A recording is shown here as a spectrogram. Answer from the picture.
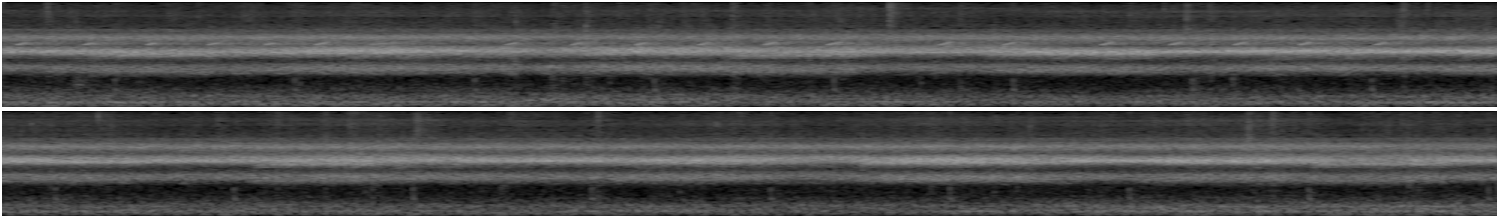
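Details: Thousands of frogs singing in rain, a dense layered chorus with quick pulsed trains of notes standing out early on, over heavy low rainfall noise.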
